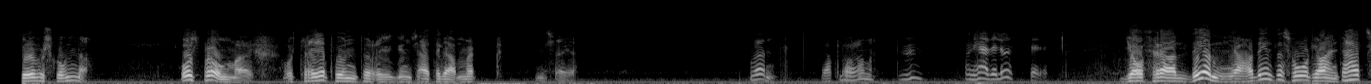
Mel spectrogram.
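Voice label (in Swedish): Fellingsbro Västmanland, dialekter, svenska sagor; Folkminnen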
